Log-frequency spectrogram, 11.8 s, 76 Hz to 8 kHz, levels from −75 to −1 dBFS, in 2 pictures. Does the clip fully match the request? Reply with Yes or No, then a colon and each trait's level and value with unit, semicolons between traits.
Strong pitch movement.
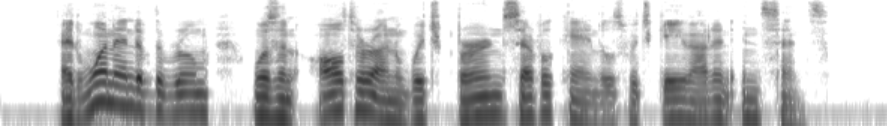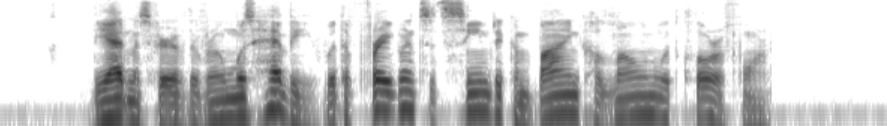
No: average, 4.8 semitones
